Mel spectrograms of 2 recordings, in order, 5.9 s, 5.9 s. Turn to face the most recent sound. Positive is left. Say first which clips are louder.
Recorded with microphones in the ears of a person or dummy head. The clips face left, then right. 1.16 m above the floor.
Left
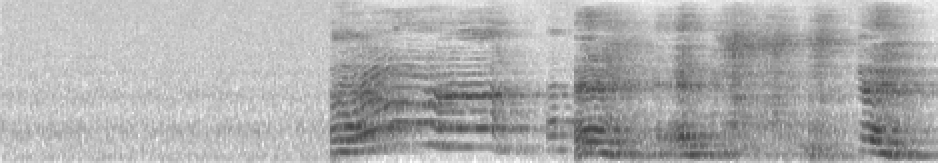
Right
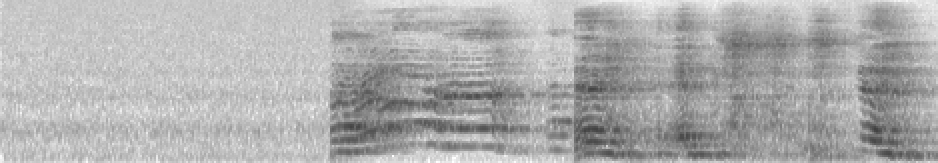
# even
turn(degrees=5)  # may be behind; listen again after turning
